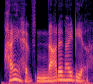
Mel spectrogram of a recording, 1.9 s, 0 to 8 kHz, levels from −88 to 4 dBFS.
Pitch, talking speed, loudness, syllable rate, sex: 125 Hz, 160 wpm, -19 LUFS, 4.0 syllables/s, male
